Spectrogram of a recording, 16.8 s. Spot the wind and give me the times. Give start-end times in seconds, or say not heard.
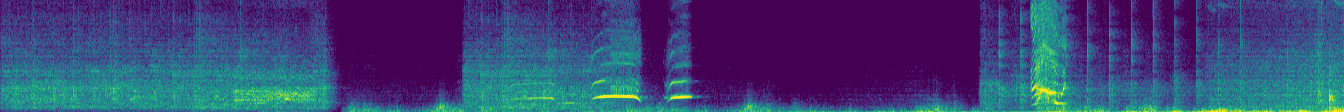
4.2-16.7.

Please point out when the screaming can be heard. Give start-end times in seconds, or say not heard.
2.9-4.0, 6.5-8.7, 12.8-13.4.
